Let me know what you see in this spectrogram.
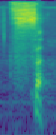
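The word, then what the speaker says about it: ц: You get a C, C. Sort of like putting T and S together, but very close together.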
